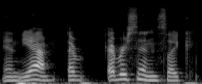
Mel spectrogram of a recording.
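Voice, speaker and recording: A woman's voice: medium pitch, fairly even intonation, unhurried, a little mellow. A young woman in her twenties from Brazil, speaking English, chatting casually and giggling as co-host. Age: 20s. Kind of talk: casual chat.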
